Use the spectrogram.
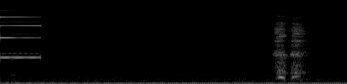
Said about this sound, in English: Oh, let it ring. Let it go on ringing. It's a trick of some kind. I won't answer it. I won't even if it goes on ringing all night. You ring. Go ahead and ring.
